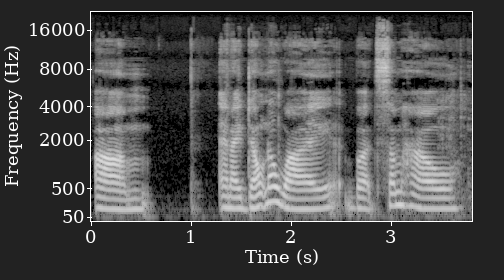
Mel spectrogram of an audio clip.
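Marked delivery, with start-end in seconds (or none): none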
